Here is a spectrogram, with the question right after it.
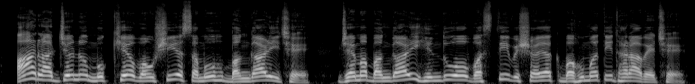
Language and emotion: Gujarati, neutral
